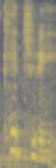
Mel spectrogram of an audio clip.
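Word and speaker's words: khichdi: your mum used to make this uh and pronounce it for me please it's kitchery excuse me it's a simple dish it's like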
